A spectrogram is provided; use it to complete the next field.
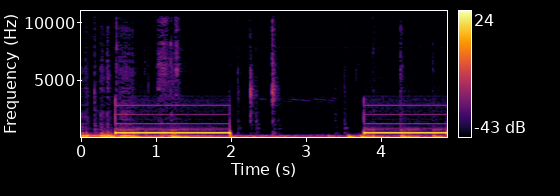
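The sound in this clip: A telephone busy tone after a call to a radio studio dropped: a steady, buzzing electronic tone in two long stretches separated by a brief gap, over a faint background hiss.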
